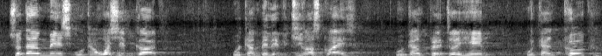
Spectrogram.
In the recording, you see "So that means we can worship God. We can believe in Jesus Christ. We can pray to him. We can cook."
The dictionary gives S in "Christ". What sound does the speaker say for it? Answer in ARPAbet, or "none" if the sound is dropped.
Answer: S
